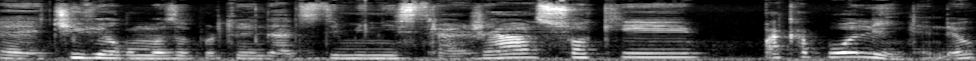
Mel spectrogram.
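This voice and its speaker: Moderately paced female speech in audible room echo. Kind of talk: casual vlog talk. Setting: bedroom.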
